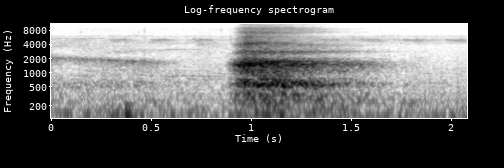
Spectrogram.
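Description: A man's sigh: one breathy exhale about a second in, lasting about half a second.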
